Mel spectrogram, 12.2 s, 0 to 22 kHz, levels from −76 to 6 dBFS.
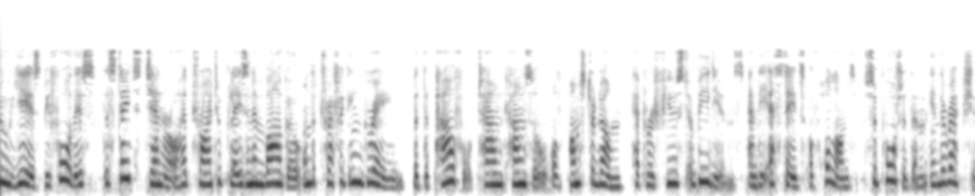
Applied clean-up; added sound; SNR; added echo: neural mask model Resemble Enhance denoiser.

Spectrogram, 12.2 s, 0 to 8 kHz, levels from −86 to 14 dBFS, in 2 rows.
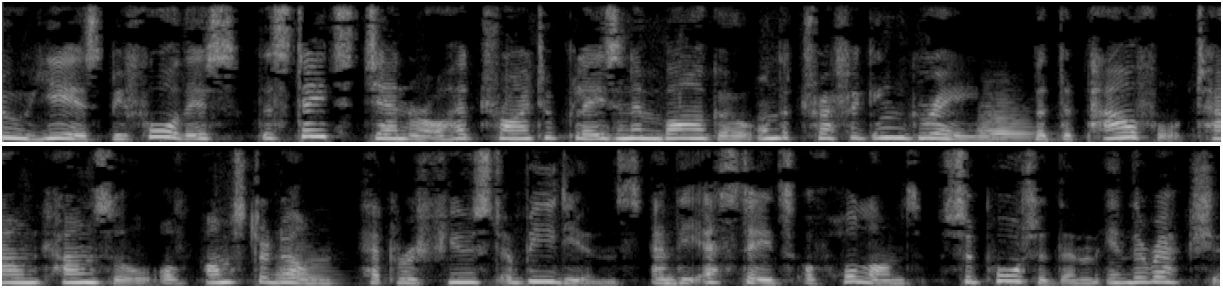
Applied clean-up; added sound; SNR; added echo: neural mask model DeepFilterNet 3.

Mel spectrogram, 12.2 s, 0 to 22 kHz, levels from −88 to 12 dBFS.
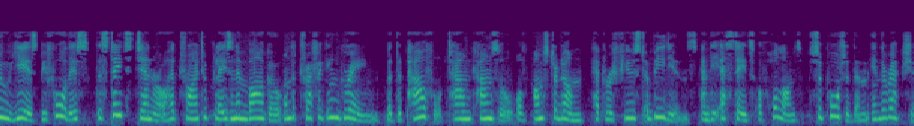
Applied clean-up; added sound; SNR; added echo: none; none; none; none.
